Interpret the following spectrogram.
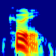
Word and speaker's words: Coody: Cootie. Cootie. That's how we're pronounced.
